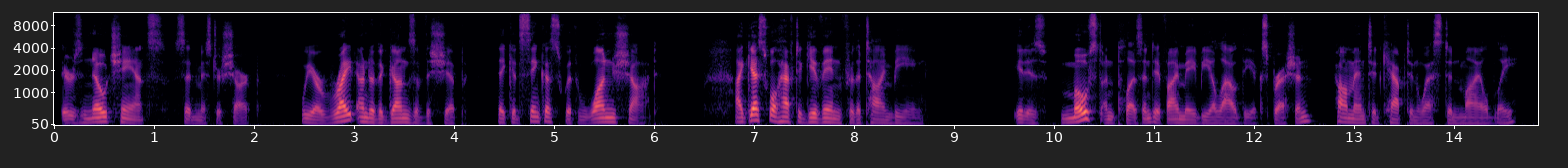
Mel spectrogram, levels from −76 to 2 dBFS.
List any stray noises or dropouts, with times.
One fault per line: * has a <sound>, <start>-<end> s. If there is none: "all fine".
all fine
